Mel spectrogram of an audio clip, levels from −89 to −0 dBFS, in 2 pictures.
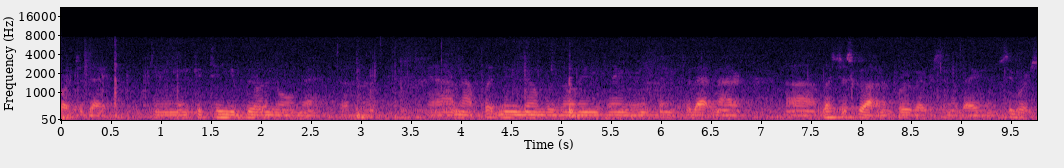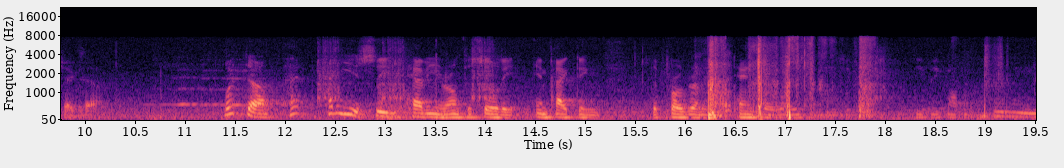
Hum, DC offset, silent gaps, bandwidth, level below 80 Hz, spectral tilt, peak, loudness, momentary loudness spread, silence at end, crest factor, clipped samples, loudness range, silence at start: none; under 0.1%; none; 8 kHz; -44 dBFS; -7.5 dB/octave; 0 dBFS; -28 LUFS; 15 LU; 0 s; 26 dB; under 0.1%; 7 LU; 0 s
